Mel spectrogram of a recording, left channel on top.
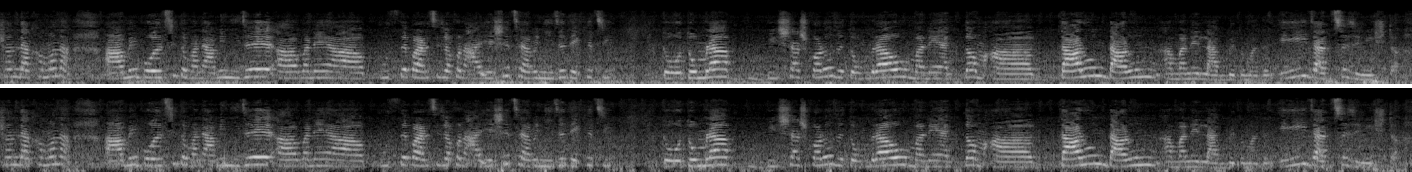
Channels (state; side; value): normal; both; correlation 0.33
